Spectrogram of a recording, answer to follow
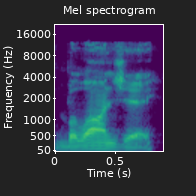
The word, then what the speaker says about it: Bollinger: Noah, is it Langer or Bollinger? We've been told 18 different ways to pronounce his last name. Can you help a broadcast crew out? It's Bollinger. Bollinger.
